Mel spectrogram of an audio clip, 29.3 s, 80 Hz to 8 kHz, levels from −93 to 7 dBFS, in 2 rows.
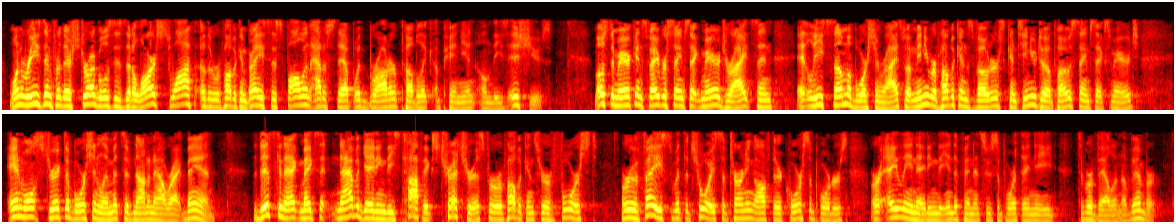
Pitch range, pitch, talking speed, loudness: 130-170 Hz, 150 Hz, 195 wpm, -17 LUFS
